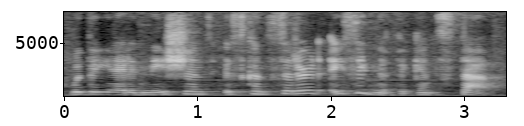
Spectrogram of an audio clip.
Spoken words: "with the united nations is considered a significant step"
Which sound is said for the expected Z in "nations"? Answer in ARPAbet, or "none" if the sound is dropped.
Z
